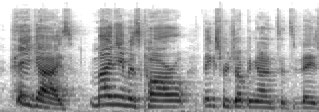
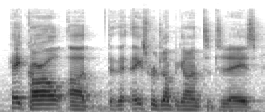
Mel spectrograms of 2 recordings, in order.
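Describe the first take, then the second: First: It is said with lots of enthusiasm. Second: It is said hesitantly with little enthusiasm.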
